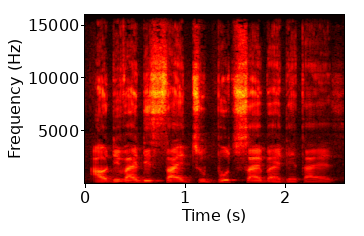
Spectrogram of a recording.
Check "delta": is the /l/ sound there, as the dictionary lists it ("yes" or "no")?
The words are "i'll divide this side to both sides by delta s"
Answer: no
